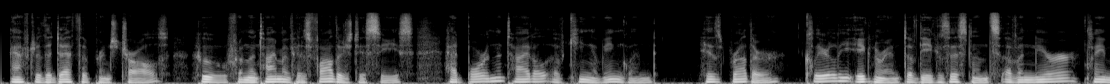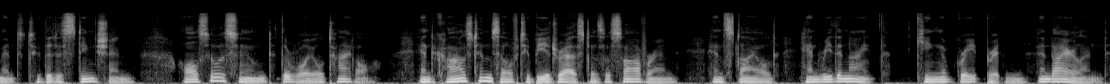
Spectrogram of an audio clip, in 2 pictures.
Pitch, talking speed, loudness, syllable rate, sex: 110 Hz, 165 wpm, -18 LUFS, 5.0 syllables/s, male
